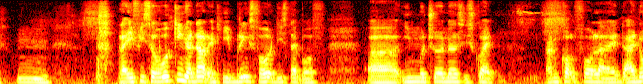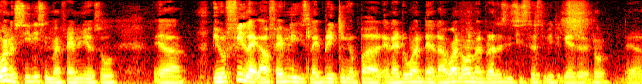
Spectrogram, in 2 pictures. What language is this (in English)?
English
